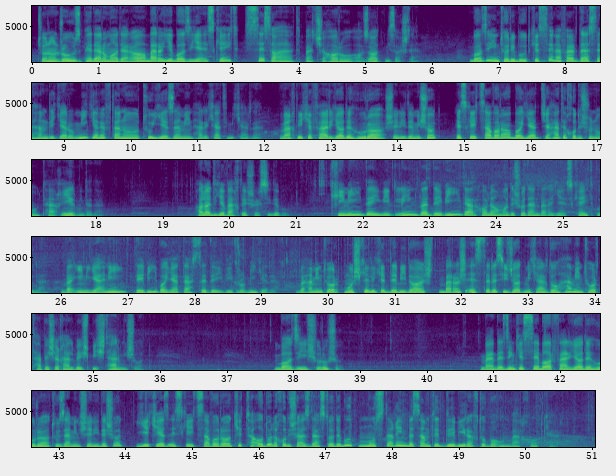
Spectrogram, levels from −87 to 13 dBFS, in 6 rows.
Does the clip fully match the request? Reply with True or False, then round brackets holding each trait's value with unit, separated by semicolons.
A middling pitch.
True (155 Hz)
